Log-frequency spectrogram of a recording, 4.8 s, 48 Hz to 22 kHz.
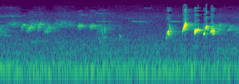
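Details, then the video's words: Red-whiskered bulbul song with quiet wavering whistles first, then a sudden run of five loud, clipped, chirping notes in quick succession before fading. "chào mào khủng long điên 2"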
